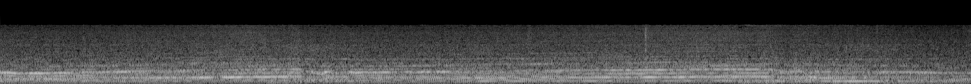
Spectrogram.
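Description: A car engine in the racing game The Crew 2 drones and revs continuously, loud and close, its pitch rising and falling slightly throughout with no talk over it.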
